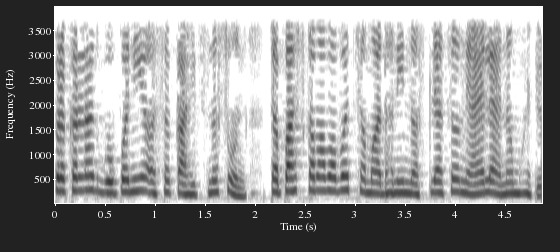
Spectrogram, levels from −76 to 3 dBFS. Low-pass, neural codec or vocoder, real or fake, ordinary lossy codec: 3.6 kHz; none; real; none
